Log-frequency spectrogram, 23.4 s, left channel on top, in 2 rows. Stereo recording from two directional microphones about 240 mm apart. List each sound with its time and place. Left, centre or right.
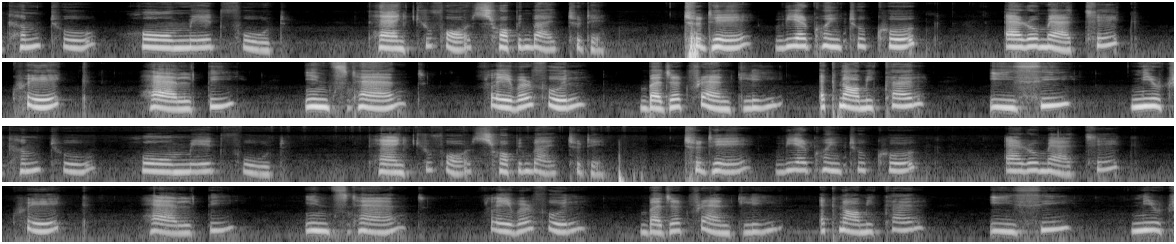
0.0 s a woman's voice: left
